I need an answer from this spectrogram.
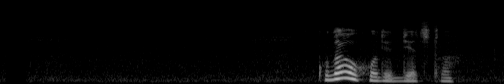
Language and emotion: Russian, sad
